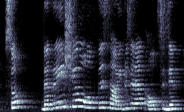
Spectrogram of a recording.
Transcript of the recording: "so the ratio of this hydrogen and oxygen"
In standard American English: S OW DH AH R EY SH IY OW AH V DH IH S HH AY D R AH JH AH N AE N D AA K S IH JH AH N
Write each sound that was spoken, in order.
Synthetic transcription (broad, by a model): S OW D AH R EY SH IY OW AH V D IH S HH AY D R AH Z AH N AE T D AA K S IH JH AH N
